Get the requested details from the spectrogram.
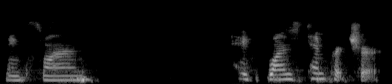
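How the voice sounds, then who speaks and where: A woman teaches English words over a video call, slowly and patiently correcting her student's pronunciation. Her voice is slightly husky and the audio is dry and dull, like a lo-fi online call. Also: mid-range voice, steady tone, dry recording. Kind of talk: live online vocabulary lesson.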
